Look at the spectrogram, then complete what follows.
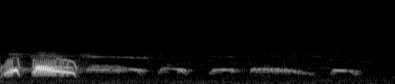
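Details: Lure call of a spotted dove for bird trapping: an emphatic two-part coo opens, followed by four or five soft, evenly spaced falling coos that fade out.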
